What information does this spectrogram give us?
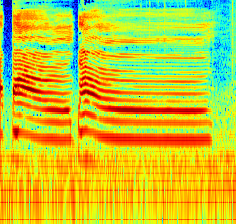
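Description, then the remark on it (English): A voice imitates a hip-hop air horn: a short blast followed by a longer held one, both loud, buzzy and nasal, each dipping slightly in pitch at the start before holding steady. “But would sound like the hip-hop air horn, like...”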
